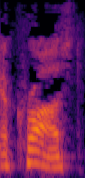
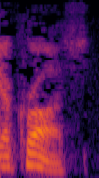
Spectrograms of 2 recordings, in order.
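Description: First: The word ends with an added t sound. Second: The word ends in an s sound. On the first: The speaker calls it wrong. "Don't say across" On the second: The speaker calls it right. "say across"

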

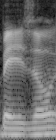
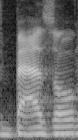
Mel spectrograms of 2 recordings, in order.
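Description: First: It is said a non-London way. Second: It is said the London way. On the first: The speaker calls it wrong. "not basil" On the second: The speaker calls it right. "It's basil"

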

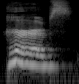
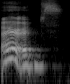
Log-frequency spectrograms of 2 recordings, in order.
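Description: First: The word begins with an audible h sound. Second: The word begins with no h sound. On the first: "I'm calling herbs" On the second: "rather than herbs"

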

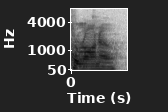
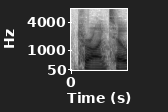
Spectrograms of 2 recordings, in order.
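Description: First: The second T is dropped. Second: The second T is clearly pronounced. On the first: The speaker calls it right. "You want to not pronounce the second T. It's just Toronto" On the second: The speaker calls it wrong. "you want to make sure that you don't pronounce it Toronto"

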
